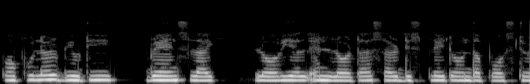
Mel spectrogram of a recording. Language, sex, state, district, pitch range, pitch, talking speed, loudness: English, female, Arunachal Pradesh, Lower Dibang Valley, 185-195 Hz, 190 Hz, 135 wpm, -14 LUFS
